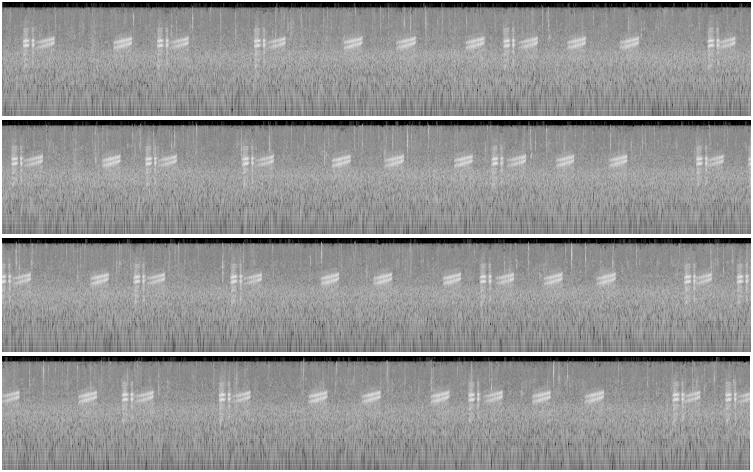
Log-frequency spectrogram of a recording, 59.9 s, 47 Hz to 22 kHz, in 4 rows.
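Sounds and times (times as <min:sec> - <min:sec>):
rain falling: 0:00.0 - 0:59.9
frogs croaking: 0:00.2 - 0:16.0, 0:16.7 - 0:18.8, 0:19.7 - 0:20.5, 0:21.3 - 0:30.8, 0:31.4 - 0:33.5, 0:34.4 - 0:45.6, 0:46.2 - 0:48.1, 0:49.2 - 0:50.2, 0:50.8 - 0:59.9.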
